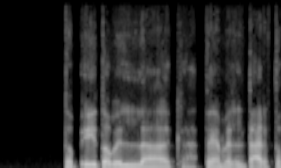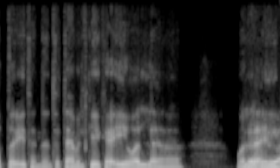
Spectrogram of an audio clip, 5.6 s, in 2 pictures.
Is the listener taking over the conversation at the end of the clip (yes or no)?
yes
